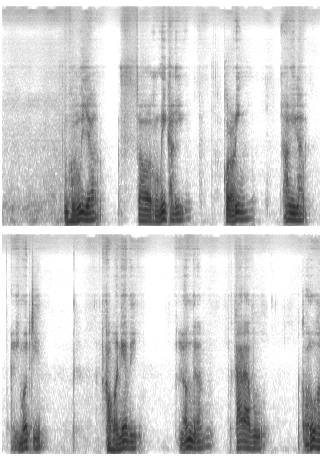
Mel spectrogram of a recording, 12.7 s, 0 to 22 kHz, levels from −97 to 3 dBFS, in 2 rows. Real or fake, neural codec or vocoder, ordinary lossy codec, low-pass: fake; codec, 44.1 kHz, 2.6 kbps, DAC; none; none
